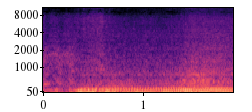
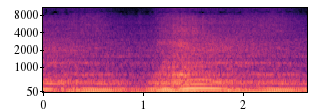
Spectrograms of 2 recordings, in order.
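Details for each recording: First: Peugeot 107 first start after gearbox swap, new clutch kit and new exhaust section: short crank, then catches at once and settles into a steady low rumble without stumbling; starts cleanly and runs normally. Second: Peugeot 107 after gearbox swap, new clutch and new exhaust section: small petrol engine revving up and settling with a puffing, blowing edge; exhaust leaking at a joint, needs a new clamp.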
